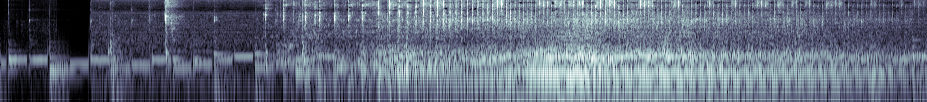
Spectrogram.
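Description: A small engine sputters to life after a few brief tonal blips, then settles into a loud, steady droning rumble like a lawn mower running, with no one talking.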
